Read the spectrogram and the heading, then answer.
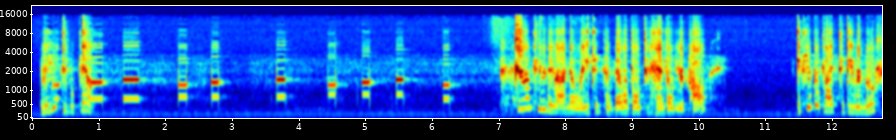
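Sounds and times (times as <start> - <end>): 
low steady hum: 0.0 - 12.7
speech: 0.4 - 1.1, 7.6 - 10.3, 11.5 - 12.7
touch-tone keypad beeps entering a phone number: 0.4 - 1.6.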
